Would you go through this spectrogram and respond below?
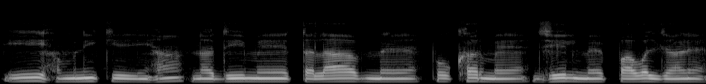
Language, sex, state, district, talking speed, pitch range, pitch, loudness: Bhojpuri, male, Uttar Pradesh, Gorakhpur, 125 wpm, 135-150 Hz, 140 Hz, -27 LUFS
